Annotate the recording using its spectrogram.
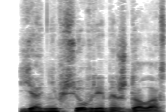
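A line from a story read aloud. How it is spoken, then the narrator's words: Plain. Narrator (Russian): сказала она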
